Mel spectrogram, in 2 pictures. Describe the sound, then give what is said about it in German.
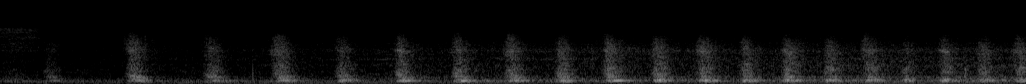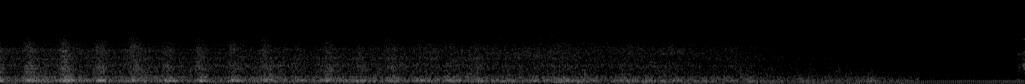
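Steam train moving along rails, with many regular chuffs over a continuous hiss; the beats gradually quicken and blur into a steady rushing roar before it cuts off near the end. “ich lasse den Zug sofort zurück nach Sachsen. Sofort!”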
